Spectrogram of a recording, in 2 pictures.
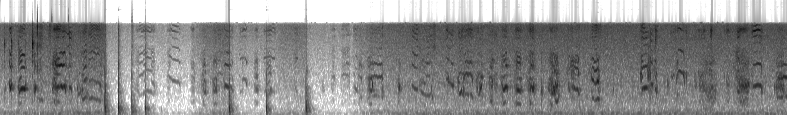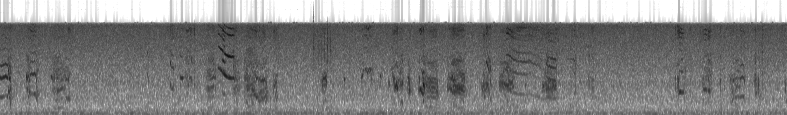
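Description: Yorkshire Terrier puppies whimpering, with many short, high-pitched calls throughout. Several sharp knocks come in the first few seconds.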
